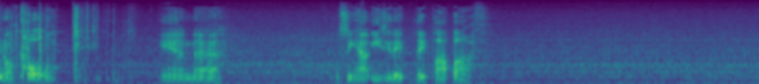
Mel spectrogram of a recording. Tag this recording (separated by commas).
Speech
